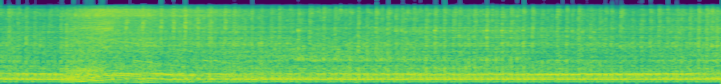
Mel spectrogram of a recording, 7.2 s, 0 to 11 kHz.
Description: Ich hab eine Simson SR4-2 mit Habicht Motor. Es scheint mir das der Motor beim Gasgeben ein mergwürdiges Geräusch macht?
